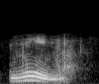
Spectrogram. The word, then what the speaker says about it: meme: We call ideas, when we're speaking technically, an idea is called a meme. M-E-M-E. Rhymes with cream.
